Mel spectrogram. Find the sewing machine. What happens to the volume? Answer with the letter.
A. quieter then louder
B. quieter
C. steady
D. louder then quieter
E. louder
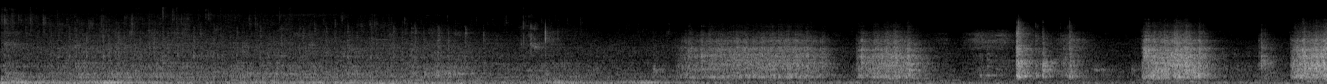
E.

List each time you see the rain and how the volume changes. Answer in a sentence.
You can hear the rain from 0.0 to 13.1 s, getting quieter.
